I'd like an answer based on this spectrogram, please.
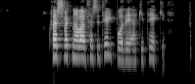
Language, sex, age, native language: Icelandic, female, 40-49, Icelandic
